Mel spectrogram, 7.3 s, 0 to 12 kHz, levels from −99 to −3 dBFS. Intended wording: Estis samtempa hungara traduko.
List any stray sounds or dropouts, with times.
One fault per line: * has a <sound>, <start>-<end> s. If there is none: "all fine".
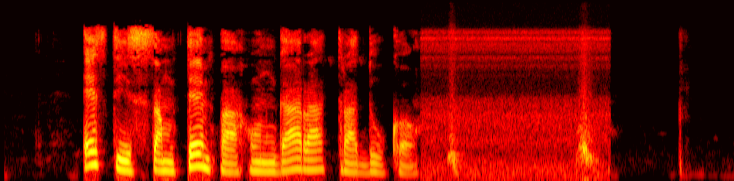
* has a whoosh, 4.5-4.7 s
* has a whoosh, 5.7-6.0 s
